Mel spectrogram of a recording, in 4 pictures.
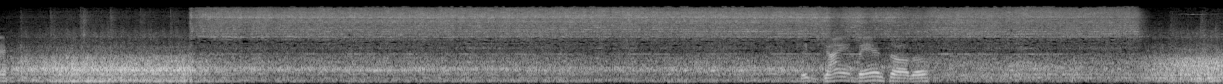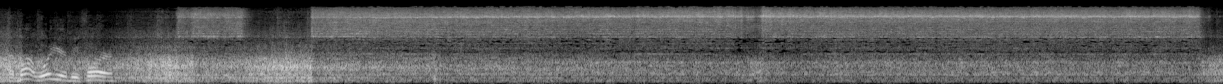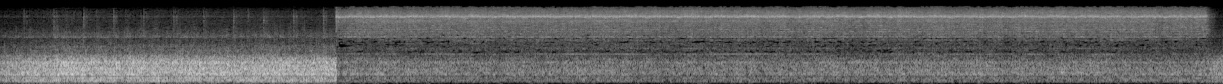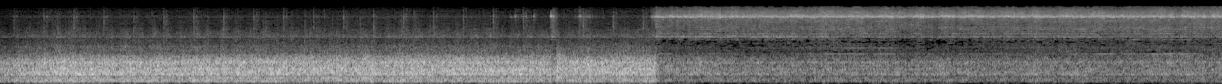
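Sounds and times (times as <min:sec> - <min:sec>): bandsaw whining: 0:00.0 - 0:25.6, 0:27.6 - 0:36.7, 0:41.5 - 0:48.9
blade cutting through wood: 0:01.9 - 0:11.5, 0:14.0 - 0:24.4, 0:27.8 - 0:36.6, 0:43.2 - 0:48.9.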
